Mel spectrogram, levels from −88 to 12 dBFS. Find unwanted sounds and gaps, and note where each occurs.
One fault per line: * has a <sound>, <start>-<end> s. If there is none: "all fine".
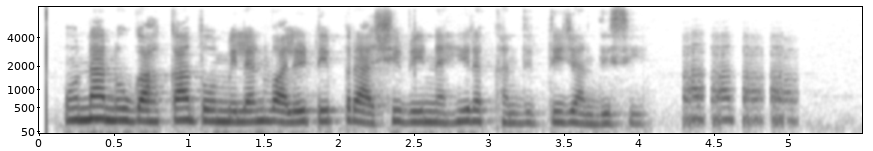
* has a laugh, 4.3-5.1 s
